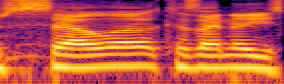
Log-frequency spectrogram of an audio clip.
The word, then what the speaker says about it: Selah: was like, yeah, that's Sella in my head. So that's Yeah. how we went with it. Really? Yeah. Huh. Yeah, and a lot of people still pronounce it Stella, but it's just Sella.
